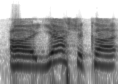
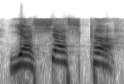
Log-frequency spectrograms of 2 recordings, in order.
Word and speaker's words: Issachar: By the way, Issachar means he is hired. Now, the way to pronounce it is not Yashakar, is Yashashka. Yashashka.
